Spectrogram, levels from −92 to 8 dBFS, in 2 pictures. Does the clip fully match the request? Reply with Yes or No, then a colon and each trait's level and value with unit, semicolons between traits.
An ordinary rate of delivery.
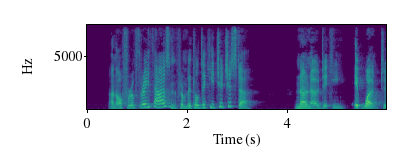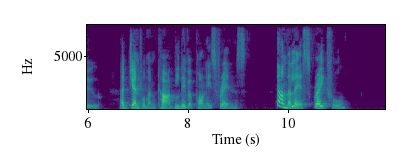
No: slow, 130 wpm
